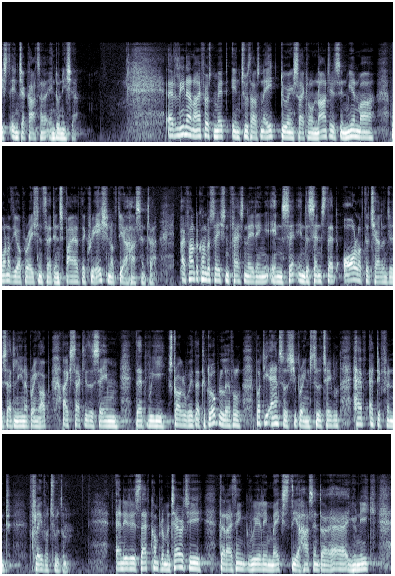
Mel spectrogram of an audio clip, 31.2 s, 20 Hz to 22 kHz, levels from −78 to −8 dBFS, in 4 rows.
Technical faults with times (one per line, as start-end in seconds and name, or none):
0.00-31.24 gain pumping
1.37-1.97 sudden gain jump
